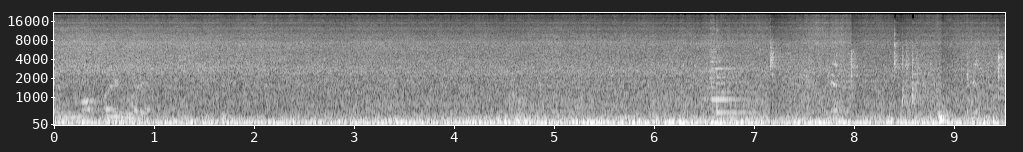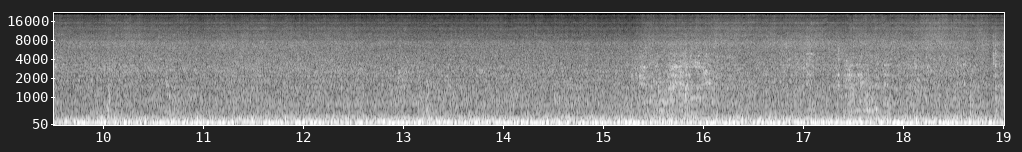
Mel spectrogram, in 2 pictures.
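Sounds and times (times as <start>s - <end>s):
onions sizzling in a pan: 0.0s - 19.0s.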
